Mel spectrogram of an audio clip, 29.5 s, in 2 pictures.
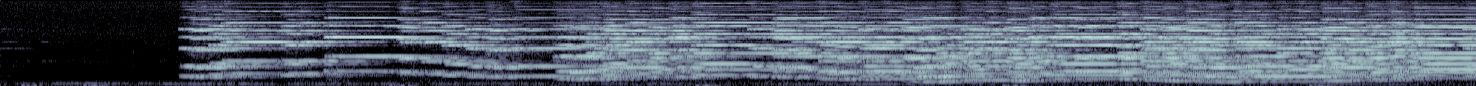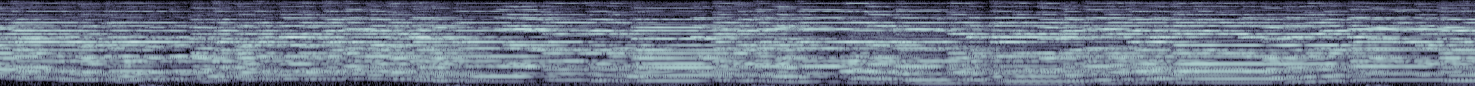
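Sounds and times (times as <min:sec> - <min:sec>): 
Lydian fugue: 0:01.8 - 0:29.5.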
